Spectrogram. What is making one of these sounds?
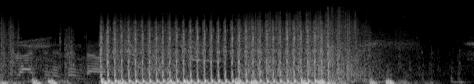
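A rifle fires a rapid burst of shots close by.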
